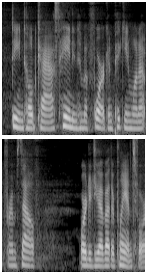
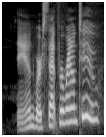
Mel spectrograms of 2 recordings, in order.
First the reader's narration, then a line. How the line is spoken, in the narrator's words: Jody called out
